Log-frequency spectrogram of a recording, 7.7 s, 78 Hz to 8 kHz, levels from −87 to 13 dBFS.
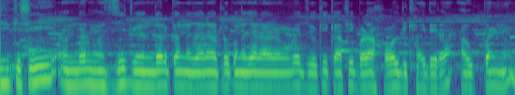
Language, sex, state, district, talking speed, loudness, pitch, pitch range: Hindi, male, Chhattisgarh, Bilaspur, 195 wpm, -16 LUFS, 125 Hz, 120-130 Hz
